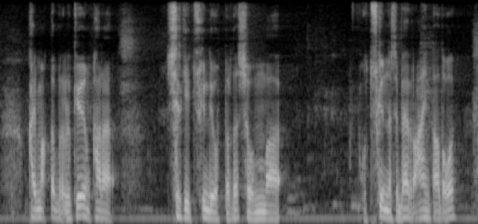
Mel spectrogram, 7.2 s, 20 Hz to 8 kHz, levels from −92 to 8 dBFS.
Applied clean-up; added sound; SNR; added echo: none; none; none; none.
